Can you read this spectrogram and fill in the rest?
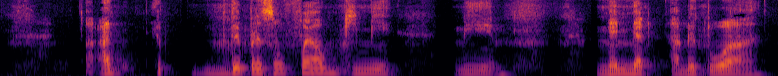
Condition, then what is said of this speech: Cerebral palsy. O que também explica as falhas na minha voz.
